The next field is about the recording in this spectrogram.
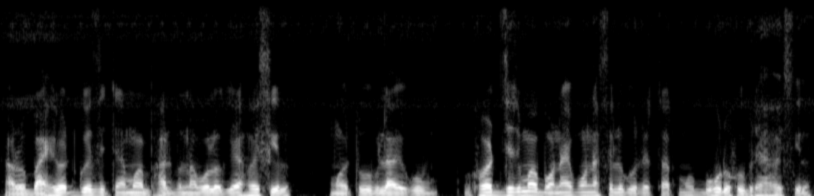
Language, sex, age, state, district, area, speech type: Assamese, male, 45-60, Assam, Morigaon, rural, spontaneous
